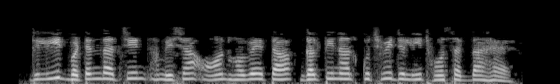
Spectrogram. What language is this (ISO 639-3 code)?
pan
